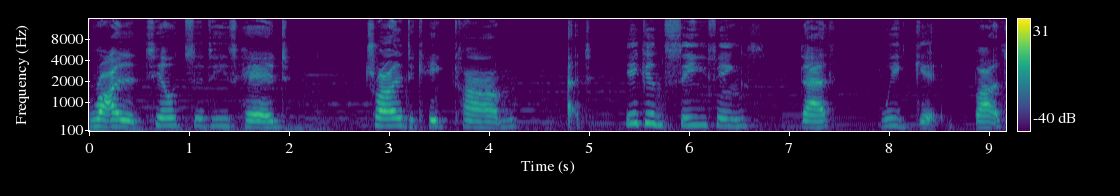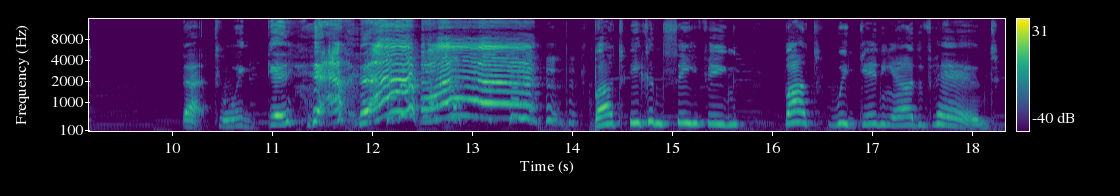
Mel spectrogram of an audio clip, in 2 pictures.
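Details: Speaker with cerebral palsy reading a story aloud, with repeated and restarted phrases; dysarthria (cerebral palsy).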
